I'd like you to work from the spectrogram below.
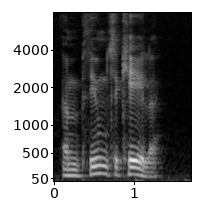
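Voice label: "Am Prionnsa Cèile", Scottish Gaelic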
